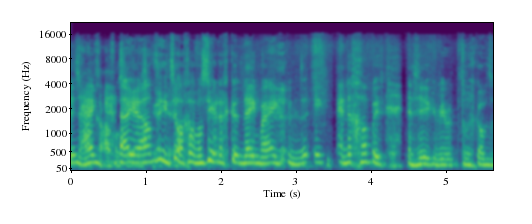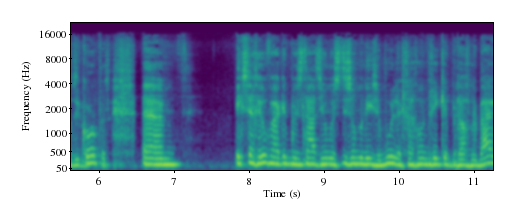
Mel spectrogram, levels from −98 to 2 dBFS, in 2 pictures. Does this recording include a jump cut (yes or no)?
no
